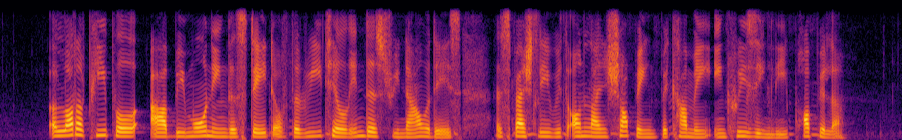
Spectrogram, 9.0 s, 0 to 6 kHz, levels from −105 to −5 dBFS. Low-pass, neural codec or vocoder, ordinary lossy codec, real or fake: 5.4 kHz; none; none; real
